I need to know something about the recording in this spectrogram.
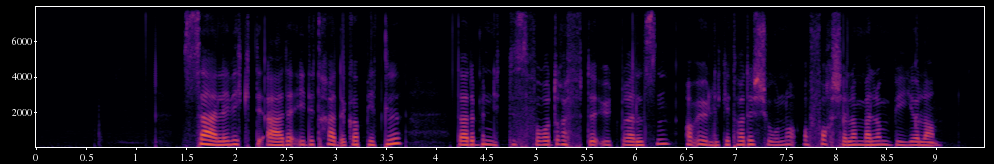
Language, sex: Norwegian, female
